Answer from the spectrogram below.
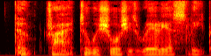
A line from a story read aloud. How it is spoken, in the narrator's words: whispered Scrub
